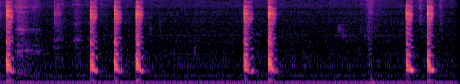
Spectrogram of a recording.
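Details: Release call of a male Japanese common toad, made when it is handled. Only males give it, said to be used when another male clasps it by mistake. Sparse pairs of quick, gruff chirps are heard with a steady background hum.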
